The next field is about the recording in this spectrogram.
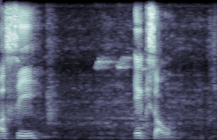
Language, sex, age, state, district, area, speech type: Nepali, male, 30-45, West Bengal, Kalimpong, rural, spontaneous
